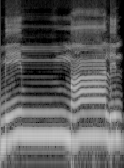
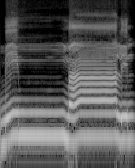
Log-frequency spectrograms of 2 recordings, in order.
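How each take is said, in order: The two takes are said the same way.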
